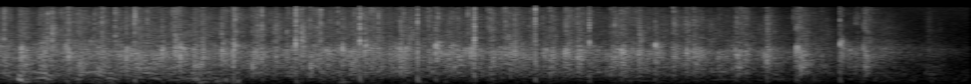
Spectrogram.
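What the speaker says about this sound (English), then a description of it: "we need another round of applause for all the issues that was smashed yesterday at the hackathon" A conference audience at a tech festival applauds hackathon participants with a full round of clapping, many hands at once, loud and sustained before tapering off at the end.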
